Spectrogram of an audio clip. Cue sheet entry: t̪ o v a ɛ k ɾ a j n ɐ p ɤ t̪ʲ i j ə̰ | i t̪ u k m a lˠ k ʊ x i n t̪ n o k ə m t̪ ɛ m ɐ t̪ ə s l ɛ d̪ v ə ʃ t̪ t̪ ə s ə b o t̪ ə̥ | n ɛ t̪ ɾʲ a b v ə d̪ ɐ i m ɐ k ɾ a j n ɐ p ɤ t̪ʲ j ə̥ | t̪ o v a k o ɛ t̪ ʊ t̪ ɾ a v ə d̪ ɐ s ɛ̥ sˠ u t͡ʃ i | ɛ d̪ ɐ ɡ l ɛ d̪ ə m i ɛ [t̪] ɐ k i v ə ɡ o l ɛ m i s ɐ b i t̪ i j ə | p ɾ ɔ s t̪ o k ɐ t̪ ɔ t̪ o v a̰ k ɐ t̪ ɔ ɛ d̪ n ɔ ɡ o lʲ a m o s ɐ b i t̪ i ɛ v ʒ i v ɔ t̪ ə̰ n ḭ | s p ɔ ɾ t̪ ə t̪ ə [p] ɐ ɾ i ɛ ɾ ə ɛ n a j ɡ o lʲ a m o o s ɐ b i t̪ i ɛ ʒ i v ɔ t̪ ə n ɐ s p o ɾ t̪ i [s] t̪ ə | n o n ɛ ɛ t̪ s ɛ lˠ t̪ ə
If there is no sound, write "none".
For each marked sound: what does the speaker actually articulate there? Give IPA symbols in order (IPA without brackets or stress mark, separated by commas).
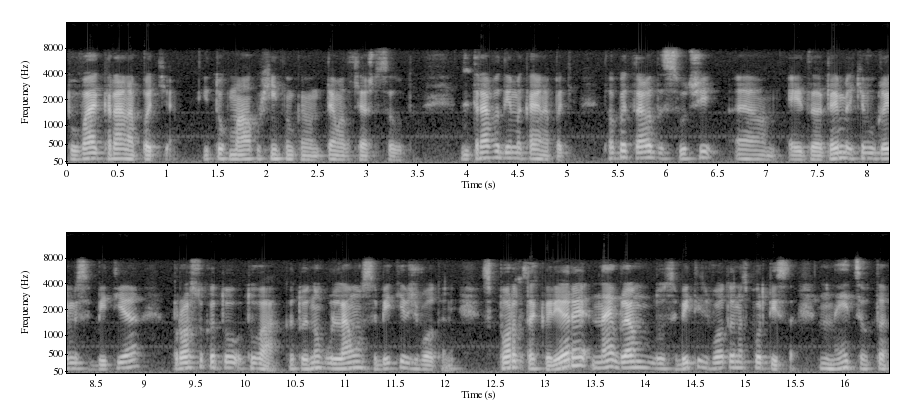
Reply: t̪, k, s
